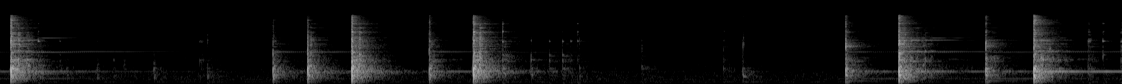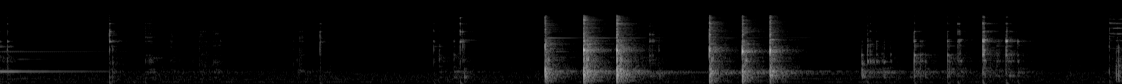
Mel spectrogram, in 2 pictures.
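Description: Hammer blows on a brass punch driving a sealed wheel bearing out of a motorcycle's aluminium wheel hub: sharp metallic taps, each ringing briefly, in groups of two to four with pauses between.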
